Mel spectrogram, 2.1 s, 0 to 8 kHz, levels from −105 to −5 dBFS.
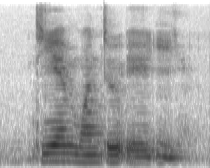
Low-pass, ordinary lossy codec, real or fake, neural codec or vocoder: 7.2 kHz; AAC, 32 kbps; real; none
